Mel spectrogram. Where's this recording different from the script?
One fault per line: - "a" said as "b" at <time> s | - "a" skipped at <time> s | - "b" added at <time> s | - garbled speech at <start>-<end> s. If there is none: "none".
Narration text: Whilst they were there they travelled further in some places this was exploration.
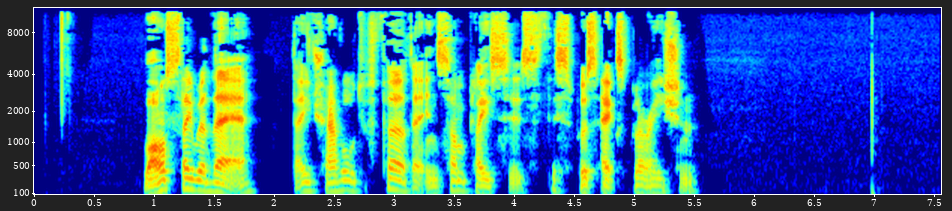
none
